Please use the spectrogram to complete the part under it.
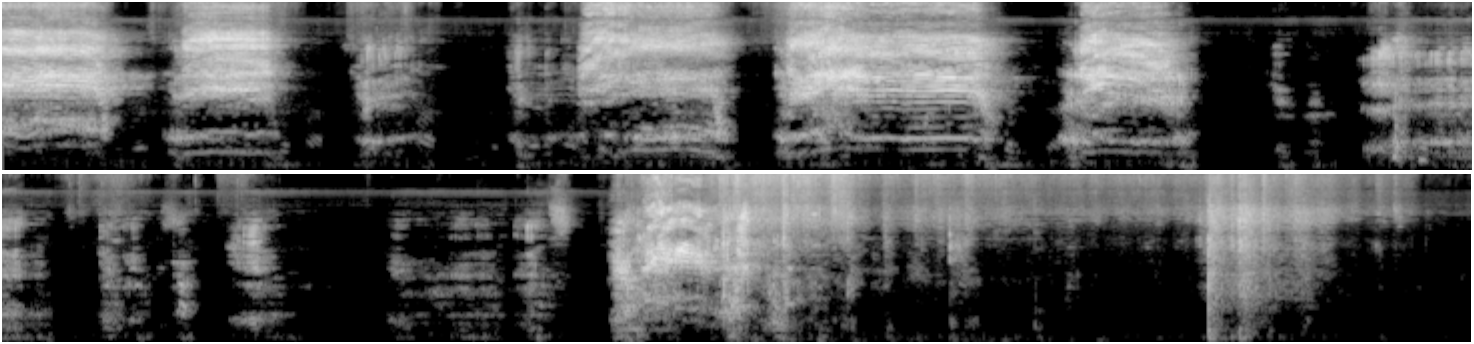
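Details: In Komodo National Park, a pig bitten by a Komodo dragon lets out rapid harsh screaming bursts, then quieter grunts and clicks, before a final pair of loud drawn-out shrieks.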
